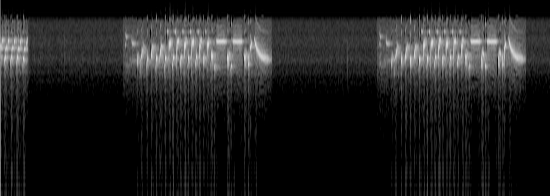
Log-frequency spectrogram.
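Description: European goldfinch singing bright, tinkling twittered phrases of about three seconds, rapid liquid notes mixed with buzzy trills, separated by silent pauses.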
